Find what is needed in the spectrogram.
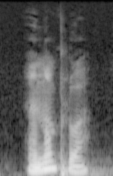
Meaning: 1. job 2. employment 3. use; need 4. use, application
- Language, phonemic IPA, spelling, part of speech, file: French, /ɑ̃.plwa/, emploi, noun, Fr-emploi.ogg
